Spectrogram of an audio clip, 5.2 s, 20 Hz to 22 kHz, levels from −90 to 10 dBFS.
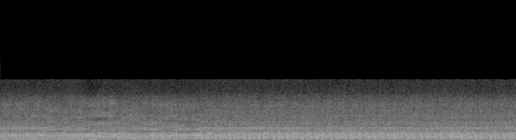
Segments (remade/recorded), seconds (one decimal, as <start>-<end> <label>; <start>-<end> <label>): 0.0-0.5 recorded; 0.5-2.0 remade; 2.0-5.2 recorded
